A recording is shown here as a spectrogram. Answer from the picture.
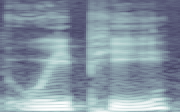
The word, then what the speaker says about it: Uypi: The Spanish spelled this, of course, Native people didn't have a written language, so the Spanish spelled it U-Y-P-I. And I always say when people ask, how do you pronounce these things? You think of it as you're reading it from a Spanish accent, right? Because these are written by Spanish speakers in their tongue. And so I pronounce it Uipi.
